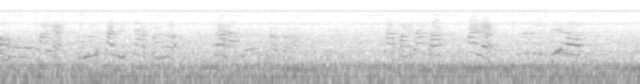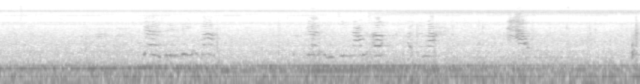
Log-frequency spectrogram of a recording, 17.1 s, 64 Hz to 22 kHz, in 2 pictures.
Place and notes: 台東森林公園, Taitung City - Children
In the park, Children's play area
Zoom H2n MS+ XY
